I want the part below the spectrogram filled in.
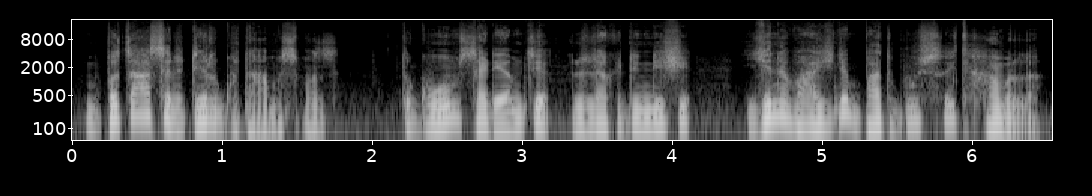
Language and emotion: Kashmiri, disgusted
